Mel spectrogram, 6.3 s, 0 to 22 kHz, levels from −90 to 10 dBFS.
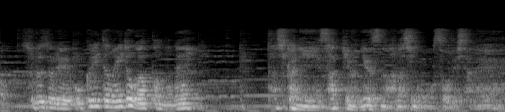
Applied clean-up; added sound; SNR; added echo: none; none; none; reverberation time 0.5 s.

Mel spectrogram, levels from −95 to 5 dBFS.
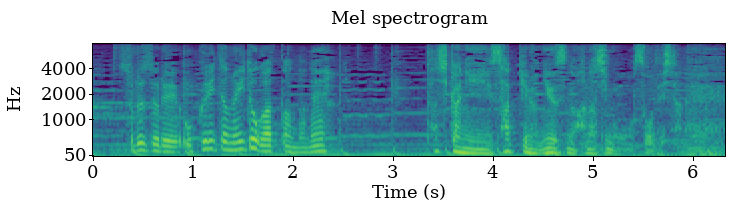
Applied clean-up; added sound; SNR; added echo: none; none; none; none.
